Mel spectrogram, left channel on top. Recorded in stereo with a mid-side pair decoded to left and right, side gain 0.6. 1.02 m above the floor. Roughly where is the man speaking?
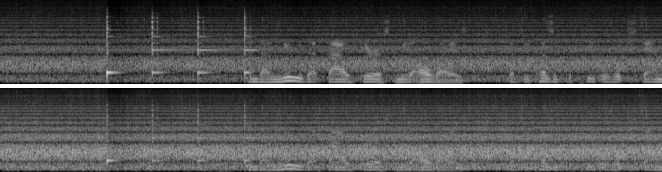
Ahead.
